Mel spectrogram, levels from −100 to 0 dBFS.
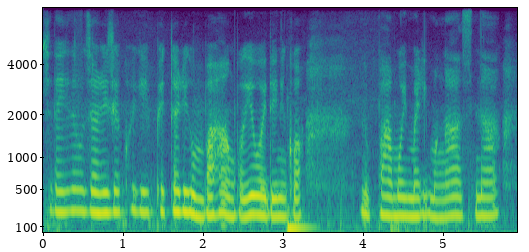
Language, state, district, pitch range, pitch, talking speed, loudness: Manipuri, Manipur, Imphal West, 195-235 Hz, 205 Hz, 130 wpm, -13 LUFS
